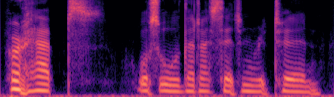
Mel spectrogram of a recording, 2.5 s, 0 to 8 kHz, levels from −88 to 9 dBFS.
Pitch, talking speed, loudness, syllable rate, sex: 185 Hz, 190 wpm, -19 LUFS, 4.6 syllables/s, female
